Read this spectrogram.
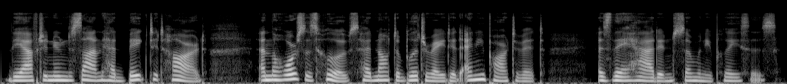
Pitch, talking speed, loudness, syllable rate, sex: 180 Hz, 190 wpm, -17 LUFS, 5.4 syllables/s, female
